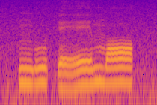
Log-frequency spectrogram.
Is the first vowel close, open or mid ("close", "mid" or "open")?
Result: close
